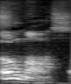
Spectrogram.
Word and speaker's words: Omos: Almas. Almas. – Oh. – Almas? – Omos. – Omos. Omos. I don't know. – Almost. – O-M-O-S is how you spell it.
